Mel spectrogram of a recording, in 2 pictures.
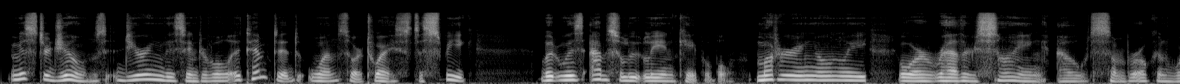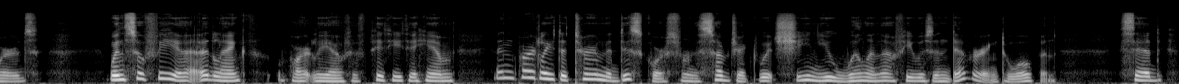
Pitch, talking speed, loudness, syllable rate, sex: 180 Hz, 135 wpm, -20 LUFS, 4.4 syllables/s, female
